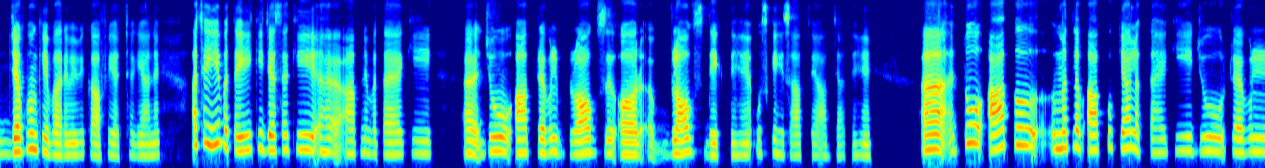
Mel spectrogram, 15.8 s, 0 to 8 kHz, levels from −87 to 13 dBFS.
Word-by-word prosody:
जगहों 205 +4 +5
के 210 -3 -2
बारे 165 -2 -3
में 160 0 -5
भी 165 - -13
काफ़ी 165 0 -7
अच्छा 160 +1 -14
ज्ञान 155 0 -9
है। 165 - -9 0.4
अच्छा 300 +2 +1
ये 310 +1 +4
बताइए 225 -6 +1
कि 245 +1 -8
जैसा 230 0 0
कि 230 0 -2
अ, - - -4
आपने 195 -2 -5
बताया 170 -1 -6
कि 180 +1 -13 0.4
अ, 185 -1 +2
जो 210 +5 0
आप 190 0 +3
ट्रैवल 195 +1 -1
ब्लॉग्स 180 +1 0
और 170 -2 +2
ब्लॉग्स 185 - 0
देखते 160 0 -7
हैं 160 0 -9
उसके 185 +1 -12
हिसाब 160 -2 -10
से 160 - -17
आप 155 -1 -15
जाते 150 +1 -21
हैं। 155 -1 -11 0.6
अ - - +4
अ, 235 -1 +8
तो 325 0 +4 0.2
आप 275 +3 +5 0.5
मतलब 255 +2 0
आपको 225 +4 +1
क्या 255 0 0
लगता 230 -6 -6
है 195 0 -11
कि 215 +2 -21
ये 215 0 -8
जो 210 -1 -2
ट्रैवल 200 0 -4
195 Hz, 180 wpm, -19 LUFS, 170-225 Hz, 0.6 s, अ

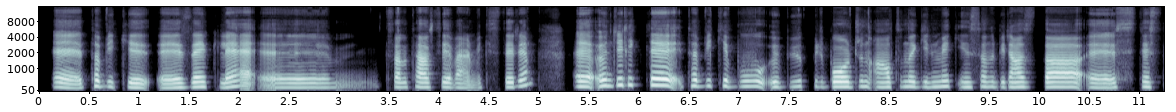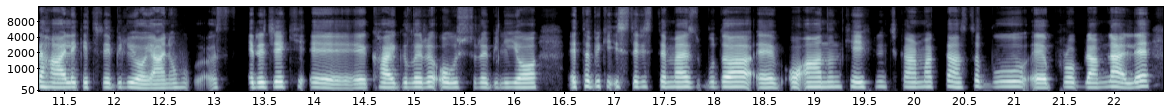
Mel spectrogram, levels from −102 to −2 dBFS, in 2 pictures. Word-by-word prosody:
Eee, 175 -5 +3
tabii 225 -3 -1
ki, 185 -3 0
eee, 175 +2 +3
zevkle, 205 0 +2 0.3
emm, 185 0 -2 0.5
sana 195 -1 -1
tavsiye 195 -1 +1
vermek 95 - -5
isterim. 240 - -2 0.4
Eee, 220 -1 +6
öncelikle, 280 +2 +4
tabii 250 +1 -3
ki, 240 -3 -4
bu, 230 0 -2 0.2
büyük 225 +1 -10
bir 205 -2 -15
borcun 215 +1 +4
altına 205 +1 -2
girmek 210 +3 -4
insanı 205 0 -5
biraz 205 0 +1
daha, 205 0 +6
eee, 180 -1 +1
stresli 210 +2 -4
hâle 195 -1 +3
getirebiliyor. 195 -2 -2
Yani, 170 +2 +1
o - - -6 0.3
h 180 - -9
s 185 - -24 0.2
gelecek, 205 +1 0
eee, 175 -3 -1
kaygıları 195 +1 0
oluşturabiliyor. 190 0 -2 0.3
E, 205 - -2
tabii 230 +1 -4
ki 220 -2 -13
ister 210 0 -6
istemez 210 -1 -1
bu 210 0 -12
da, 210 -1 +5
eee, 185 0 0
o 205 - +1
anın 210 +1 0
keyfini 210 0 -4
çıkarmaktansa 210 +1 -4
bu, 220 +1 -3
eee, 185 0 +3
problemlerle, 205 +1 +2
205 Hz, 135 wpm, -20 LUFS, 190-215 Hz, 0.5 s, Eee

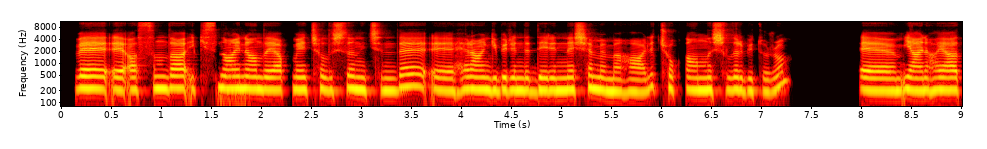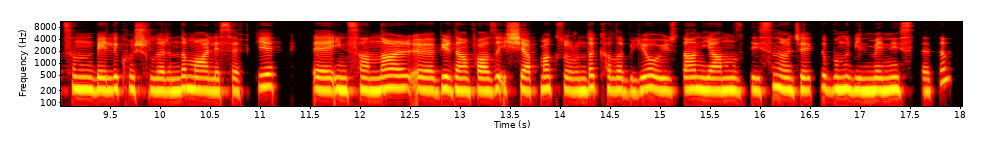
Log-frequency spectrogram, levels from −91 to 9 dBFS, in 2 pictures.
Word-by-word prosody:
Ve, 230 -1 +7
eee, 215 -1 +5
aslında 230 +2 +2
2'sini 230 +2 -4
aynı 230 0 +3
anda 220 -1 +1
yapmaya 215 0 0
çalıştığın 220 +1 -1
için 205 0 -4
de, 260 +1 +2
eee, 210 -2 0
herhangi 220 0 0
birinde 210 -2 -1
derinleşememe 210 0 +1
hâli 195 +5 -3
çok 225 -1 -7
da 220 - -1
anlaşılır 210 0 +1
bir 200 0 -6
durum. 215 - -7 0.7
Eee, 220 - +4 0.4
yani, 210 -1 +3
hayatın 215 +1 0
belli 215 +1 +1
koşullarında 205 0 -2
maalesef 205 -2 -2
ki, 255 +1 0 0.4
eee, 210 -1 +2
insanlar, 220 +3 +2
eee, 215 -3 -1
1'den 210 -2 +2
fazla 205 +1 -1
iş 215 +2 +3
yapmak 220 +2 -1
zorunda 205 +1 -2
kalabiliyor. 210 +1 -3
O 220 - -1
yüzden 215 +2 -1
yalnız 210 -1 0
değilsin, 215 +4 -4
öncelikle 215 +1 -3
bunu 225 -1 +1
bilmeni 210 +1 +1
istedim. 205 - -6
215 Hz, 145 wpm, -20 LUFS, 205-225 Hz, 0.7 s, Ve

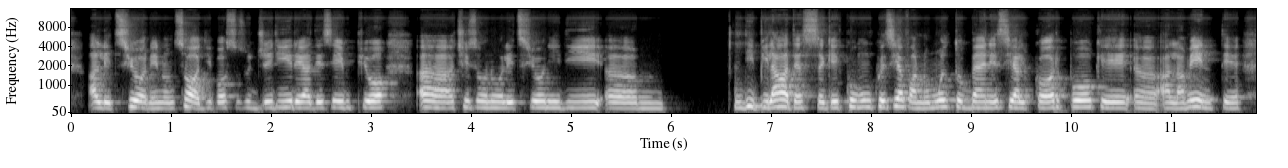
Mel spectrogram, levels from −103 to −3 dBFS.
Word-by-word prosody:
a - - -2
lezione, 245 - +2
non 195 0 -5
so, 205 0 +2
ti 210 - -12
posso 210 0 -4
suggerire 215 +1 -1
ad 205 -1 -1
esempio, 215 +1 +2 0.4
uhm, 210 -2 +1
ci 225 +2 -6
sono 215 -1 -2
lezioni 210 +1 +1
di 210 +1 -5
uhm, 195 -2 -4 0.7
di 245 +5 0
Pilates, 215 -3 +2
che 215 +2 +1
comunque 230 0 +1
sia 250 +2 +2
fanno 200 -4 -2
molto 235 0 +1
bene 210 0 -1
sia 220 +1 +2
al 205 0 -2
corpo 220 +3 +3
che, 205 -3 0
uhm, 190 -3 -6
alla 190 -1 -3
mente, 210 -3 0
210 Hz, 150 wpm, -22 LUFS, 205-225 Hz, 0.7 s, corpo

